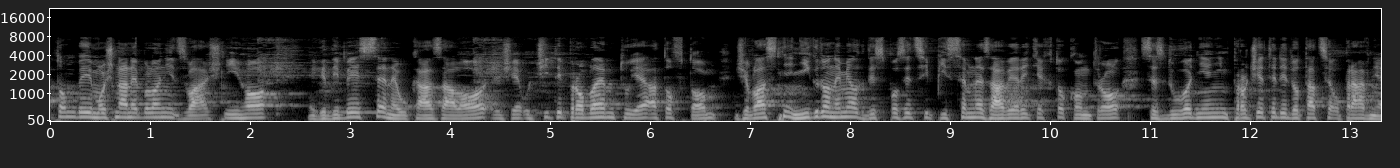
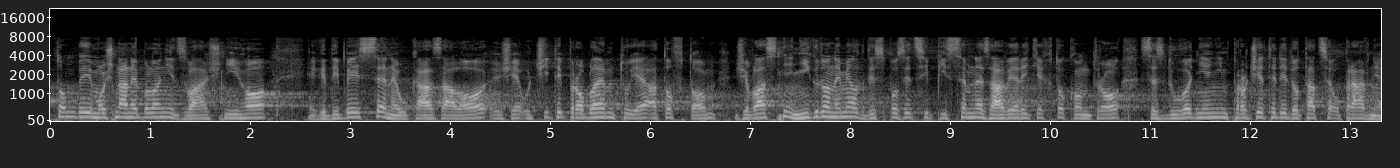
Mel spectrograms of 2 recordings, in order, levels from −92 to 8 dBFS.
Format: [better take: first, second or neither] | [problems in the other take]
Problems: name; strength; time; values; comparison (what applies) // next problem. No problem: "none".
second | noise reduction (classical method log-MMSE)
